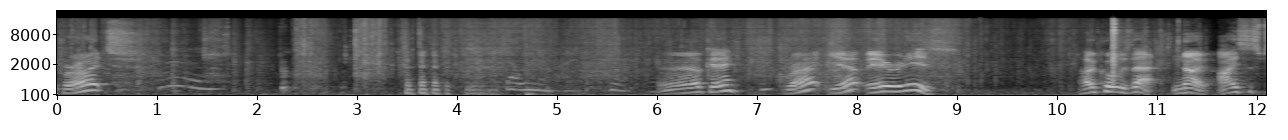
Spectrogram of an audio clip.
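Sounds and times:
newspaper packing rustling: 0.0s - 11.4s.

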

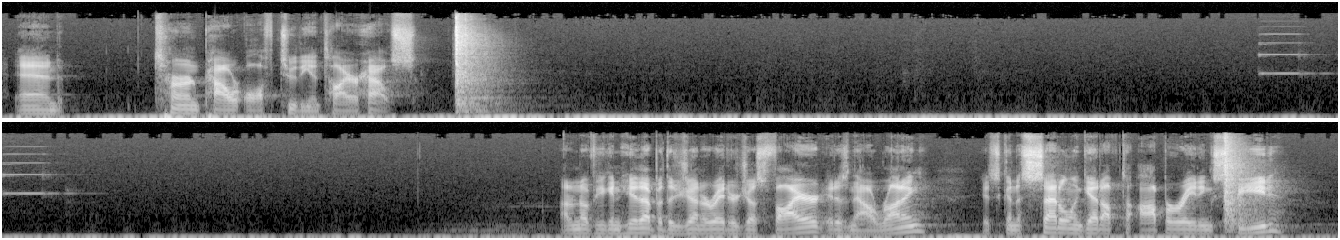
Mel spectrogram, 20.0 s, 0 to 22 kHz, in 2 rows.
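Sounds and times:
faint low rumble: 0.0s - 17.4s.

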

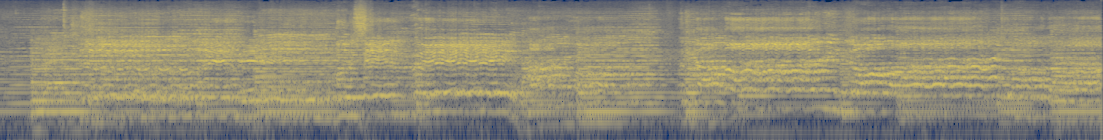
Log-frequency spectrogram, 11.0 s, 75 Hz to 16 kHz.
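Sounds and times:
man singing a hymn operatically: 0.6s - 11.0s.

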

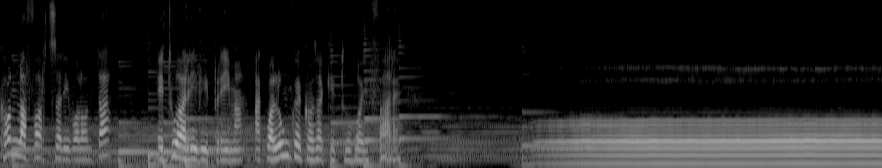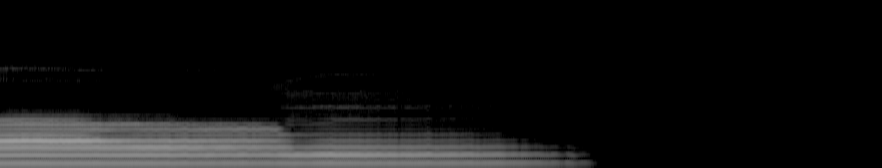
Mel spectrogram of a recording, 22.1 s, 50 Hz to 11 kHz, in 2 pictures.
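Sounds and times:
low voice chanting om: 6.6s - 18.4s.

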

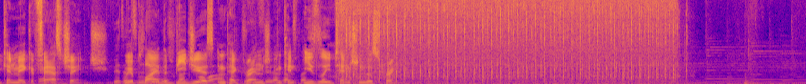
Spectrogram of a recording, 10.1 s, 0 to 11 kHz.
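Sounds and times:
quiet background music: 0.0s - 10.0s
impact wrench hammering: 4.3s - 8.6s.

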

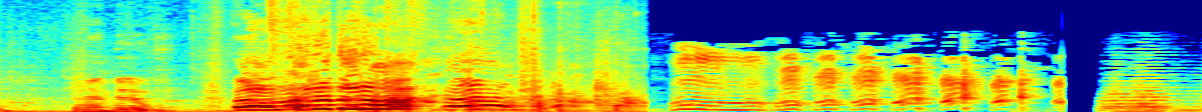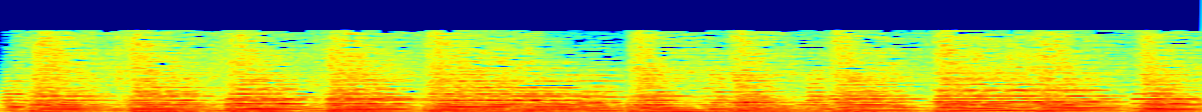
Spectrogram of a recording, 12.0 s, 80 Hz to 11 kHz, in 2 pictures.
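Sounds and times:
person laughing: 1.4s - 3.2s.

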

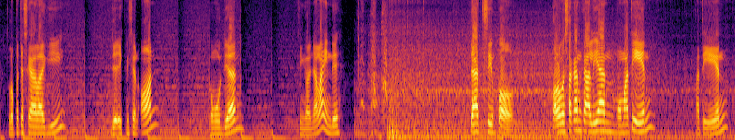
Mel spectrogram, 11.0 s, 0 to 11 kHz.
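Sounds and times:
motorcycle engine starting and idling: 5.3s - 11.0s.

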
